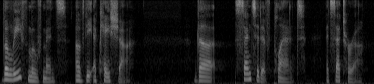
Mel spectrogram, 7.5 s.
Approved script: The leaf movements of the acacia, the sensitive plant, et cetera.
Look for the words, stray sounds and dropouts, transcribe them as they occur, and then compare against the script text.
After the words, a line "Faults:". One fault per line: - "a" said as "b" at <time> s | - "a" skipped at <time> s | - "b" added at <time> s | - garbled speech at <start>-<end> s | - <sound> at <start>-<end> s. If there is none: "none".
The leaf movements of the acacia, the sensitive plant, et cetera.
Faults:
none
